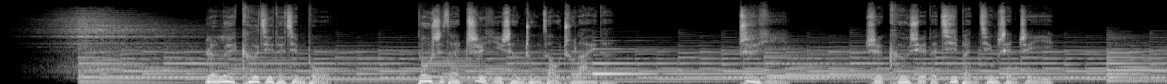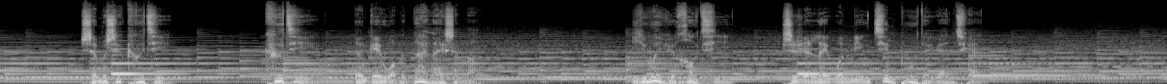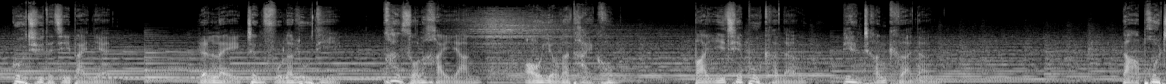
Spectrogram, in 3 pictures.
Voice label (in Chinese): 男 独白; 小视科技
